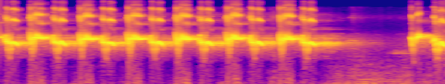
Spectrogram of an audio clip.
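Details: Fast full song of a black-winged myna, played as a lure to make silent birds sing: a quick run of loud, sharp whistled notes, about six a second, a short gap, then the run resumes.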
